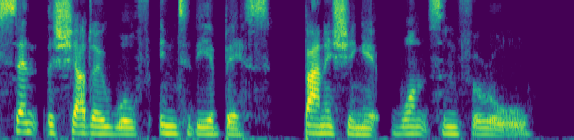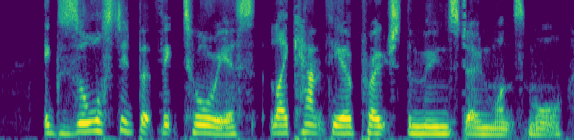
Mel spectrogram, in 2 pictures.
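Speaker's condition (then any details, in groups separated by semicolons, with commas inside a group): No condition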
